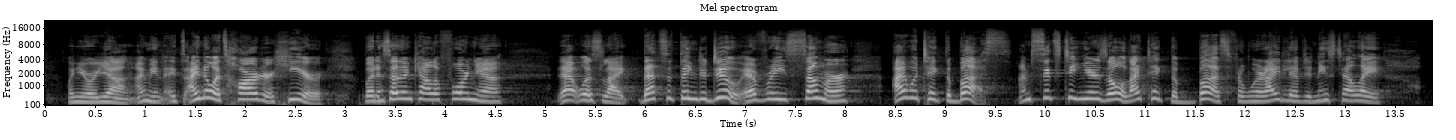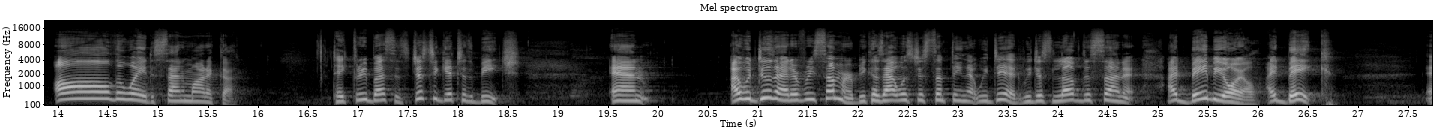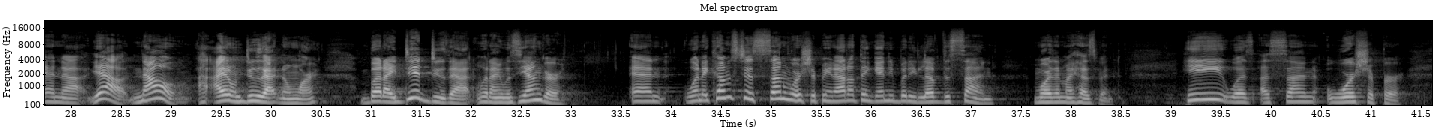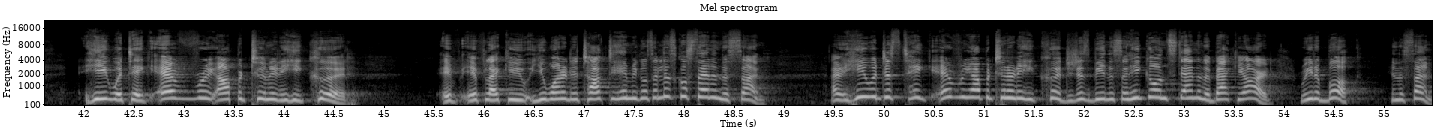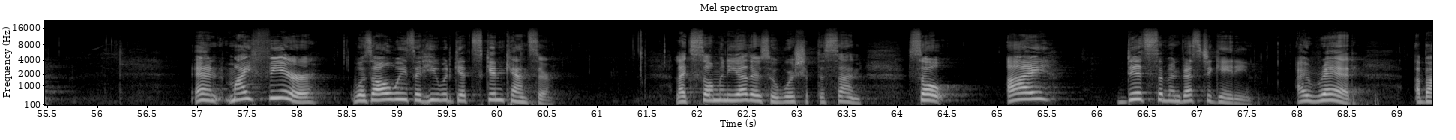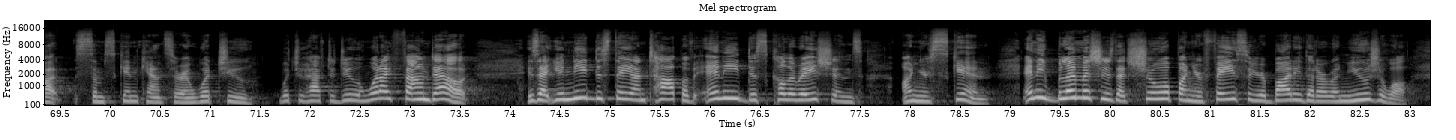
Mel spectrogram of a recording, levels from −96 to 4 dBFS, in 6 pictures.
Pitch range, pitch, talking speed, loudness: 220-305 Hz, 255 Hz, 180 wpm, -32 LUFS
